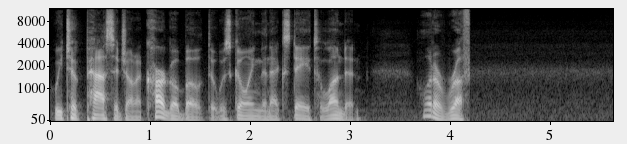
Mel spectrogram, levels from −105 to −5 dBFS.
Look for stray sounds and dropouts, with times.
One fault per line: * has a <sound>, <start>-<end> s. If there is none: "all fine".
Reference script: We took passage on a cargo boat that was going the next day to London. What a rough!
all fine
